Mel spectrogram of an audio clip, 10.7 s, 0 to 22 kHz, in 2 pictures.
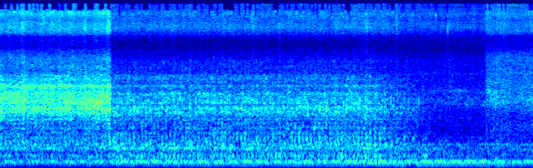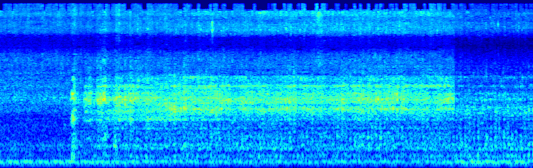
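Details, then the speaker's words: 1993 Johnson 15 hp two-stroke outboard after carburetor cleaning: loud busy drone that holds strong and follows the throttle without stumbling or cutting out; runs well after the repair. "hey you see this motor runs really good now i have the car clean you can really ask much better than that"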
